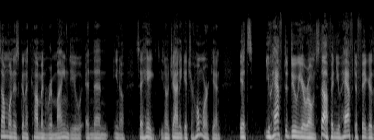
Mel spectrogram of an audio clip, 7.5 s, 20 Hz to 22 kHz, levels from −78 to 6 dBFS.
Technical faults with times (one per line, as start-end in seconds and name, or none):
none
